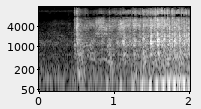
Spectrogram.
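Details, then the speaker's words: Ford 3610 diesel tractor: starter churns briefly, then catches cleanly into a steady, even low rumble with no knocks; healthy start, runs well. "fire it up sounds super good that's just how they're supposed to sound right there"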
